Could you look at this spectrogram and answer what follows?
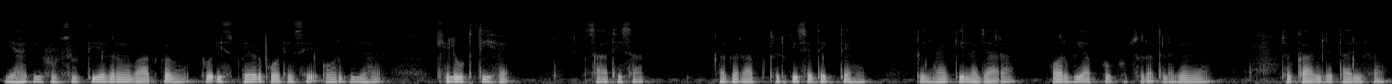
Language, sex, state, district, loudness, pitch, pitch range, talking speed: Hindi, male, Jharkhand, Sahebganj, -26 LUFS, 110 Hz, 105-110 Hz, 170 wpm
